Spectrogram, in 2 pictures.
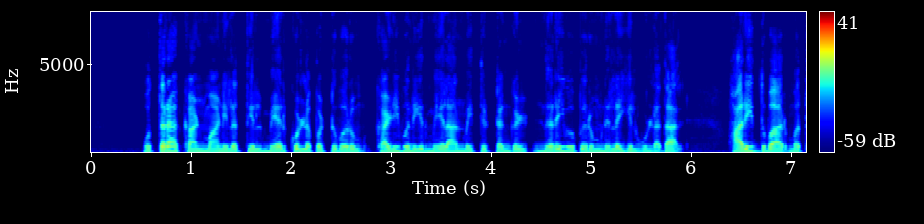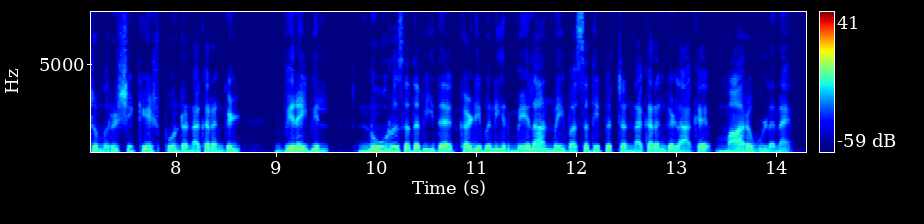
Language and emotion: Tamil, neutral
